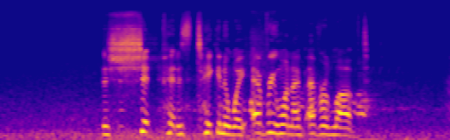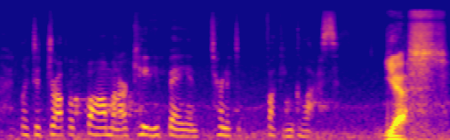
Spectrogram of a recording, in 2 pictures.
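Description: A young woman speaks bitterly and with feeling.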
